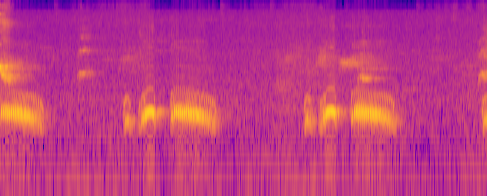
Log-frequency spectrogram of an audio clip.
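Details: Spotted dove 'thúc liên thanh' cooing, played to set other doves cooing: two full three-note phrases of low hoots ending in a longer coo, bracketed by the tail and start of neighbouring phrases, with faint chirps.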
